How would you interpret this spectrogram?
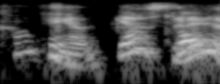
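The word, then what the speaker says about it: KOMPAN: Is it pronounced Compan? Compan, yes, it is. Compan.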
